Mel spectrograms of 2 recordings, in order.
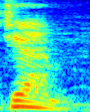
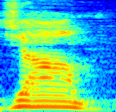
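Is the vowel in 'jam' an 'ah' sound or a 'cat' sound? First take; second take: cat; ah. First: The vowel is a short front 'cat' sound. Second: The vowel is a long open 'ah' sound. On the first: The speaker calls it right. "जैम बोलते हैं" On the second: The speaker calls it wrong. "जाम नहीं बोलते"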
